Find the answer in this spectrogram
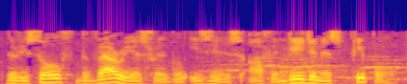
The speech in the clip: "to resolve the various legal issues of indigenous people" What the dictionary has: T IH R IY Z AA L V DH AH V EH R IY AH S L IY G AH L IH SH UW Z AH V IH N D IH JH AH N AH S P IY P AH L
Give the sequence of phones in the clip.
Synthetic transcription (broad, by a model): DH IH R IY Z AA L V DH AH V EH R IY AH S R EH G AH L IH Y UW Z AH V IH N D IH JH AH N AH S P IY P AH L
